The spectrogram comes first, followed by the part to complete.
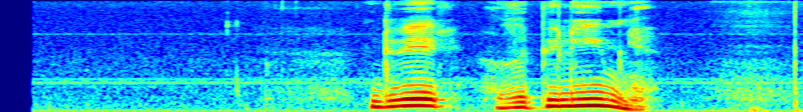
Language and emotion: Russian, sad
